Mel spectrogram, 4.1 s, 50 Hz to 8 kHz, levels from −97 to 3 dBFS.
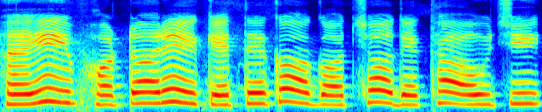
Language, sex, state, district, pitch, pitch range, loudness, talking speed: Odia, female, Odisha, Nuapada, 280 Hz, 260-300 Hz, -12 LUFS, 90 wpm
